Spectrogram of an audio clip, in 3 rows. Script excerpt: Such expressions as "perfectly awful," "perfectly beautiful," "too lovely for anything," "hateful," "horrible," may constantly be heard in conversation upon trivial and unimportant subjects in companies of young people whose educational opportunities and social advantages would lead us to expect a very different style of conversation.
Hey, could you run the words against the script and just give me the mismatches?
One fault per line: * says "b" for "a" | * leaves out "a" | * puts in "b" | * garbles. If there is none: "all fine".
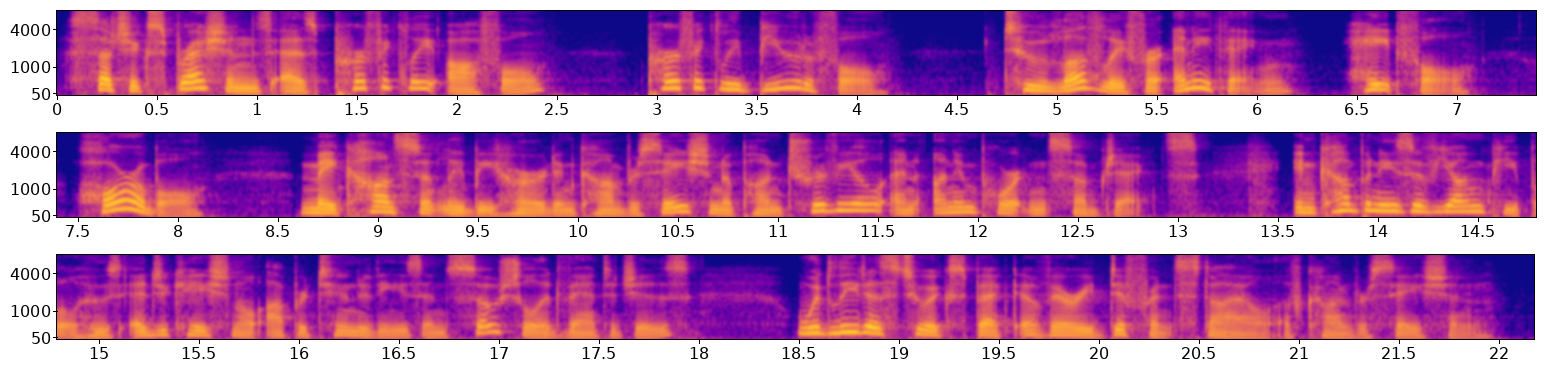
all fine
